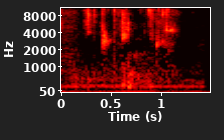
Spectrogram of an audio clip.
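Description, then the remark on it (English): A short pour of a shot of Tito's vodka from a bottle, with a few quick wet glugs and splashes over about a second, fairly quiet, with no talking. “I'm gonna pour myself a shot of Tito's.”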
